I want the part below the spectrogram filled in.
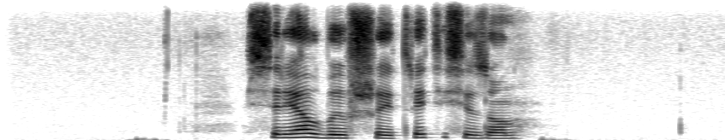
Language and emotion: Russian, neutral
